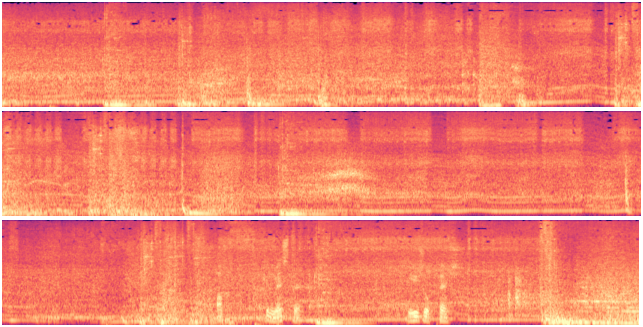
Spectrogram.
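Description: Game car engines hum and boost steadily.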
